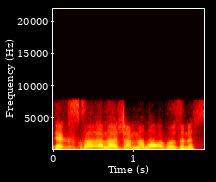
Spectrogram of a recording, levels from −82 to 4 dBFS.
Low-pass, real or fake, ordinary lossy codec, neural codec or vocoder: none; fake; none; codec, 16 kHz, 0.5 kbps, X-Codec, HuBERT features, trained on general audio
